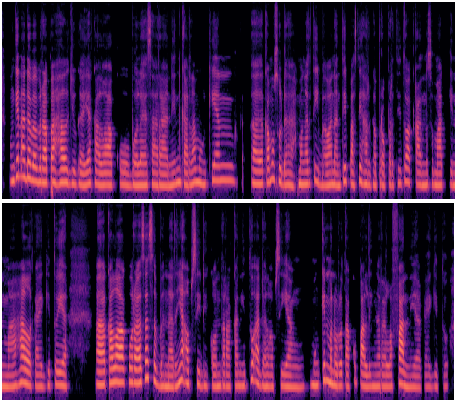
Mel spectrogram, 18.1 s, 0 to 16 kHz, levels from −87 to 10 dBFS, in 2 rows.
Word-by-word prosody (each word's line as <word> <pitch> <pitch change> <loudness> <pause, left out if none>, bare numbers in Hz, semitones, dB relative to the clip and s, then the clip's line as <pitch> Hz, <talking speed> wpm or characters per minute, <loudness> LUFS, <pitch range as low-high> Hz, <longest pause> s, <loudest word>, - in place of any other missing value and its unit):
mungkin 250 +7 0
ada 300 -1 +4
beberapa 230 -4 +3
hal 220 +1 +3
juga 200 -1 -4
ya, 195 - +1
kalau 190 -3 0
aku 185 0 -2
boleh 180 0 0
saranin 180 0 -1
karena 200 +2 -1
mungkin, 250 +5 -2 0.3
eee, 205 -2 0
kamu 225 +5 +1
sudah 190 -9 -3
mengerti 200 +2 -2
bahwa 180 +1 0
nanti 185 +4 -1
pasti 200 -1 -3
harga 190 -4 -4
properti 185 +2 -7
itu 225 - -8
akan 190 -3 -3
semakin 185 0 -3
mahal, 195 +4 +2
kayak 180 -1 -5
gitu 195 +3 -8
ya. 190 -2 0 0.6
Eee, 205 -1 +7
kalau 240 +1 +8
aku 240 +1 -1
rasa 235 +5 +5
sebenarnya 200 - +1
opsi 215 0 -3
dikontrakkan 185 0 -4
itu 190 +6 -5
adalah 190 -9 -1
opsi 180 +1 -3
yang 170 -1 -3
mungkin 200 +7 -2
menurut 190 -5 +1
aku 180 +8 -7
paling 180 -5 0
relevan 180 +4 +2
ya, 170 -1 -5
kayak 175 0 -10
gitu. 180 0 -15
190 Hz, 155 wpm, -21 LUFS, 180-220 Hz, 0.6 s, kalau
